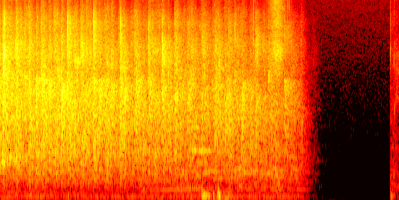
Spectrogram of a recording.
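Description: Congregation applauding at a church service, a dense wash of clapping that holds steady for about six seconds and then cuts off to silence, with a low sustained tone beneath.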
